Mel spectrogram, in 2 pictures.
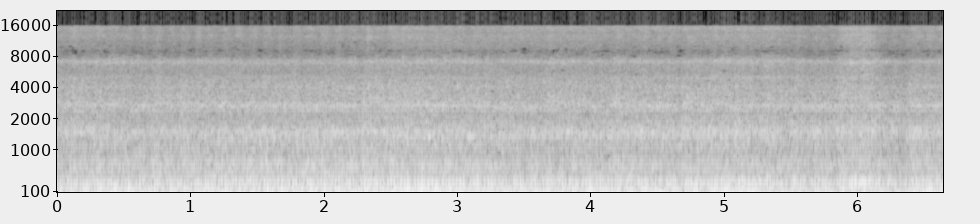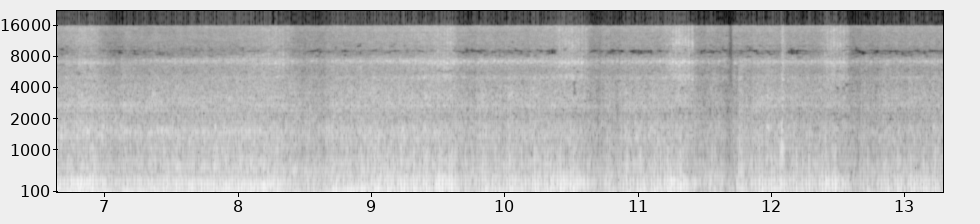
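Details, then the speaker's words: Suzuki GSF600 four-cylinder carbureted bike during starter-fluid vacuum leak test after tightening intake boots: uneven running, beat hunting and dipping with late stumbles; owner suspects carb 3 or 4 is leaking, then it seemed to self-seal. "it's almost like the leak just fixed itself I've not been able to give it fuel before I wasn't able to do that it's all weird this is all indicative of vacuum leak"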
